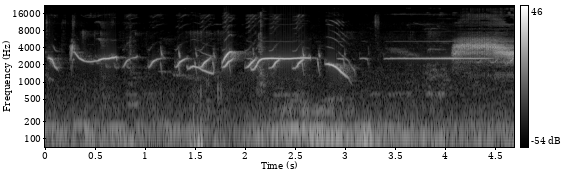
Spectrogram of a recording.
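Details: Female common iora calling a male, used as a lure: a fast series of about a dozen short whistled downslurs, then a long level whistle ending in a buzzy rasp.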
